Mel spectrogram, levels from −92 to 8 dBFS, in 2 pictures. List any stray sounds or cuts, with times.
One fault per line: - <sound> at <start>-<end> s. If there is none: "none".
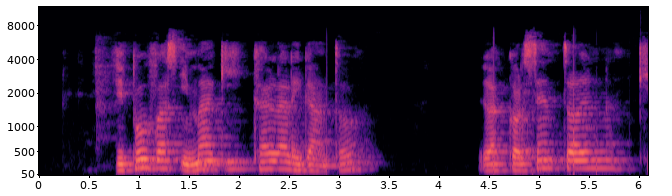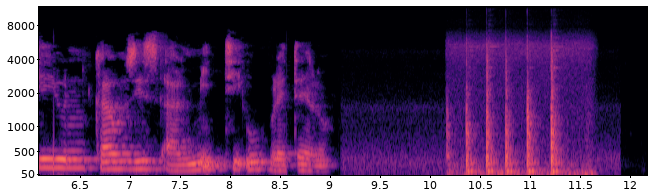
- thud at 10.1-11.7 s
